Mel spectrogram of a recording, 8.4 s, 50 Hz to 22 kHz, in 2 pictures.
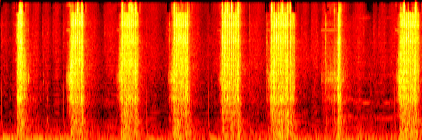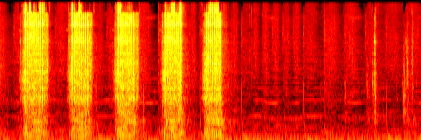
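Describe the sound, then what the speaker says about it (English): An impact wrench with an 18mm socket hammers on a transmission mount nut of a 2013 Nissan Altima 2.5L. It fires about a dozen short, loud, evenly spaced bursts with brief pauses between them, then falls quiet. "We use the 18mm socket with the impact wrench"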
